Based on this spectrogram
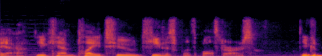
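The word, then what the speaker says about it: Tidus: It looks like Titus. Official pronunciation for this one I know is Tetus.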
